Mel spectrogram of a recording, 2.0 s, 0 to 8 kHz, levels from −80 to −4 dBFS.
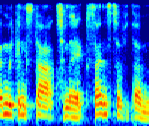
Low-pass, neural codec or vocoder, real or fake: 7.2 kHz; none; real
